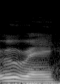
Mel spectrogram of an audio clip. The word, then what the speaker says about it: Ouray: now I at the official hoay huray for uray Overlook that's how I'm going to remember how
